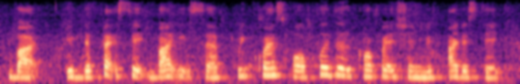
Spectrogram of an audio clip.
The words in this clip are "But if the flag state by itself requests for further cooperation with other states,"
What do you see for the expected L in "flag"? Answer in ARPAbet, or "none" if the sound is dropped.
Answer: none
